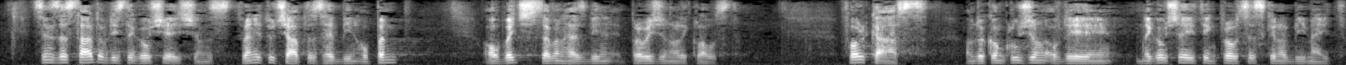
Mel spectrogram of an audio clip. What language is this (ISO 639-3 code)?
eng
